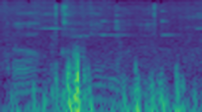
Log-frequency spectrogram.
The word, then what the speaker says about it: Arculli: I've known her for 20 years and I finally said, "How do you say your last name?" It is Arully.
